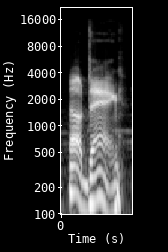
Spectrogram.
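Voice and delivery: ordinary talk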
